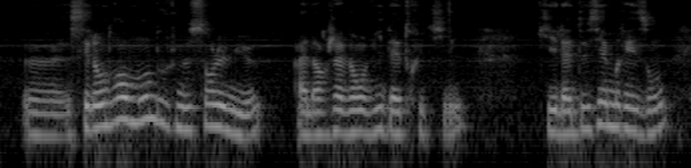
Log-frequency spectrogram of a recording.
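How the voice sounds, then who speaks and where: Fairly quick in pace, a woman speaks at a medium pitch. Her intonation stays fairly even. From Madagascar (Toamasina). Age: 20s. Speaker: pageant candidate, business student. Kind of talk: candidate self-presentation video. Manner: hesitant, frequent filler sounds.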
